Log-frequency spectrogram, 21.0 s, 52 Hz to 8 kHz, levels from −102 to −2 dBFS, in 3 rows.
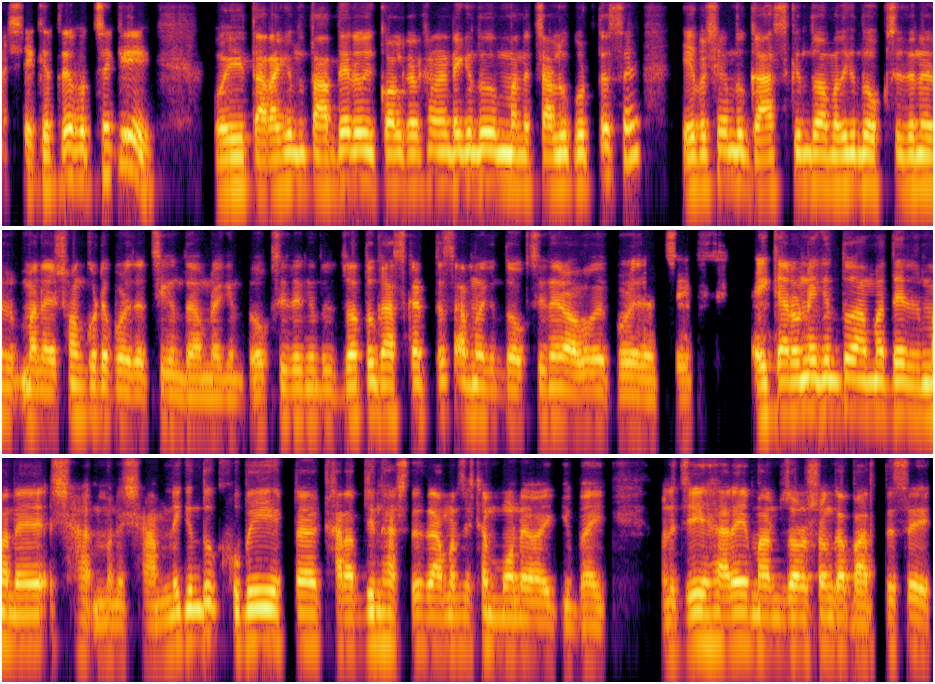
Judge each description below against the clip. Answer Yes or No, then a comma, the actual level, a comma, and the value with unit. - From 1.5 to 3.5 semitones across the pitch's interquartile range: Yes, average, 2.9 semitones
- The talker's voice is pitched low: Yes, low, 125 Hz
